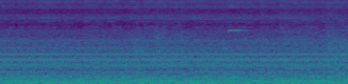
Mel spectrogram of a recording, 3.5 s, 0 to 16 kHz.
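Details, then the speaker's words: Daikin inverter air conditioner compressor after switching operating mode: a steady, smooth low hum with soft fan hiss and no knocking. Current drops from 2.7 A (matching the nameplate) to 1.8 A, and refrigerant pressure rises to 200. Normal inverter behaviour. "Otomatis ampernya akan turun, suaranya akan jadi halus, kan, dan freon akan naik."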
